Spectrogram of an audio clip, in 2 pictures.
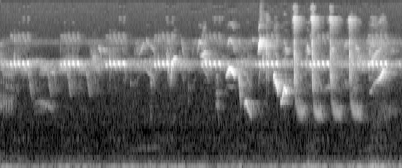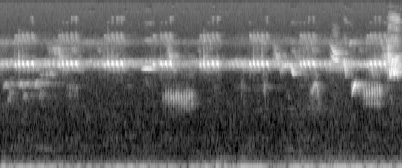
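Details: Crickets at night near a sunflower field giving constant high pulsed chirps, joined by a busy burst of bird chirps and twitters in the middle, low wind-like rumble beneath.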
